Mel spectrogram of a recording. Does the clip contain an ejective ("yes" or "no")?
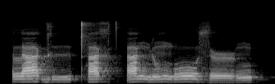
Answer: yes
